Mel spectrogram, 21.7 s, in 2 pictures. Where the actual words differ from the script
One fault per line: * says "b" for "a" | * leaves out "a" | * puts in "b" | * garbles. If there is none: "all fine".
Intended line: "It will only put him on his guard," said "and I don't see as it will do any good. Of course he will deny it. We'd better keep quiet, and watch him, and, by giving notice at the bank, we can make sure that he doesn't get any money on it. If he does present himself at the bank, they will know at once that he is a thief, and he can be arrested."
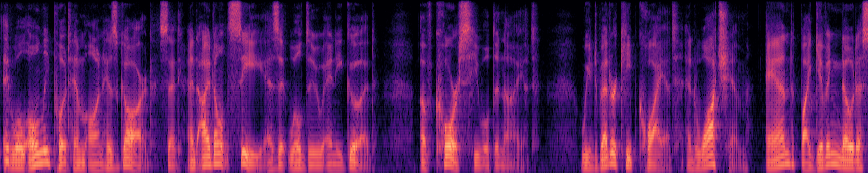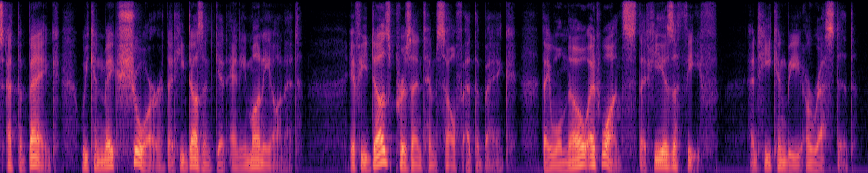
all fine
